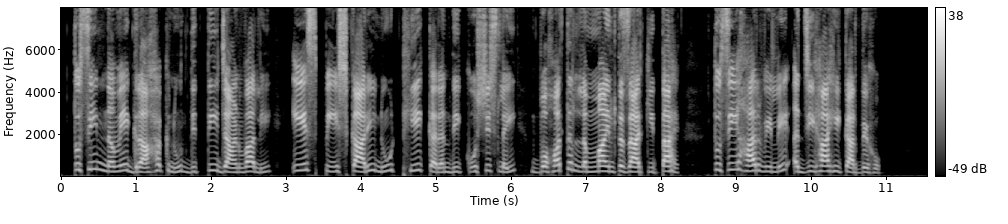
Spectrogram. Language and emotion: Punjabi, disgusted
